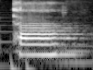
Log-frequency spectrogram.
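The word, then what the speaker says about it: 她: ou elle au pluriel tu vois en chinois ta est utilisé pour il et ta pour elle mais à l'oral il se prononce exactement pareil cela se change seulement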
